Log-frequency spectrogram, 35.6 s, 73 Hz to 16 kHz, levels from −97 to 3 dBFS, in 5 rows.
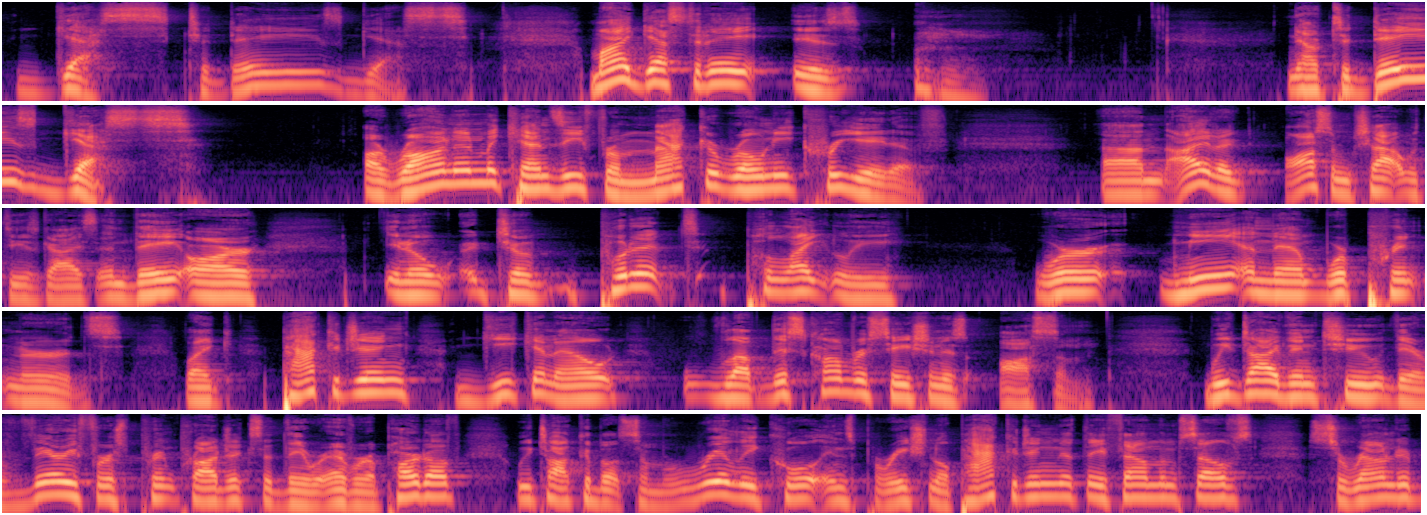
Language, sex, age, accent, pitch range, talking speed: English, male, 30-49, American, 130-170 Hz, 135 wpm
